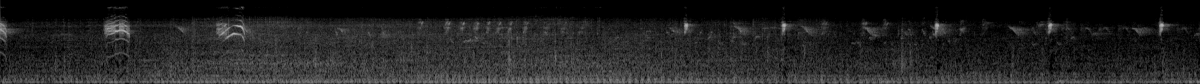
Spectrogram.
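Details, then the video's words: Olive-backed sunbird giving high, sharp chip notes about once a second, each a brief thin tick, after two louder early notes, over steady background hiss. "SogokOntong Gacor Ngleper"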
